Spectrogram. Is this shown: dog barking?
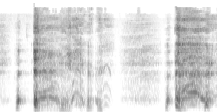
no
